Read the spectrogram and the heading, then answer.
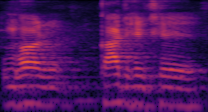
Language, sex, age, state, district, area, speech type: Maithili, male, 60+, Bihar, Araria, rural, spontaneous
